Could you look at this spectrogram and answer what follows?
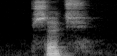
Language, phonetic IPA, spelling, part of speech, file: Polish, [pʃɛt͡ɕ], przeć, verb, LL-Q809 (pol)-przeć.wav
